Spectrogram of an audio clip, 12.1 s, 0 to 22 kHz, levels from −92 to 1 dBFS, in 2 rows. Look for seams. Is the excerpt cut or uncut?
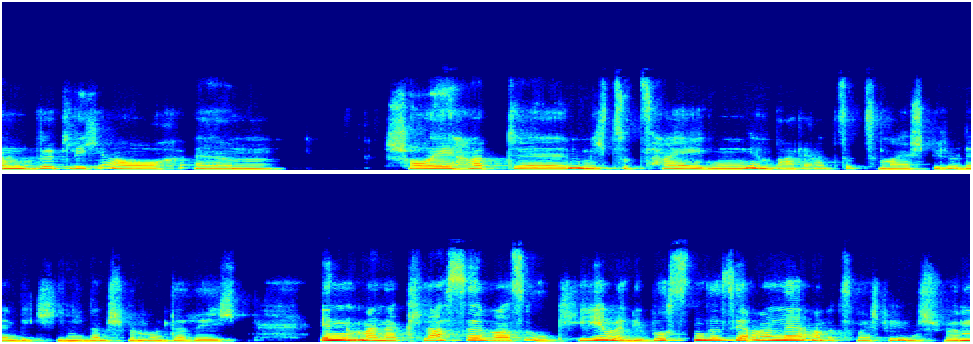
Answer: uncut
